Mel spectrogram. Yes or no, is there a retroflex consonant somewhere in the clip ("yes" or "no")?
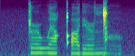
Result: yes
